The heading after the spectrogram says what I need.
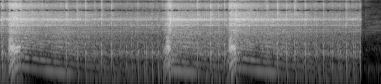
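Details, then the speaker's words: Motorized bike small two-stroke on its stock ignition system, before fitting a California Motorbike catnip performance ignition: crisp buzz revs up and falls back several times, clean pickup, no misfires, then shuts off; runs flawlessly. "that video that you just saw was of the stock ignition system, and it runs flawlessly."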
